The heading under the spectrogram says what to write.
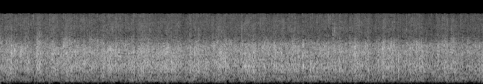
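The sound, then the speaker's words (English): Loud, sustained applause from an audience for a panel at an evening event, a dense steady wash of many hands clapping that holds at an even level throughout with no voices on top. “But before we do that, would you give our panel a word of applause?”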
